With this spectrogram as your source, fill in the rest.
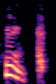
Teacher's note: if you don't put your tongue between your teeth you end up saying tink but tink is not a word think is a word i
